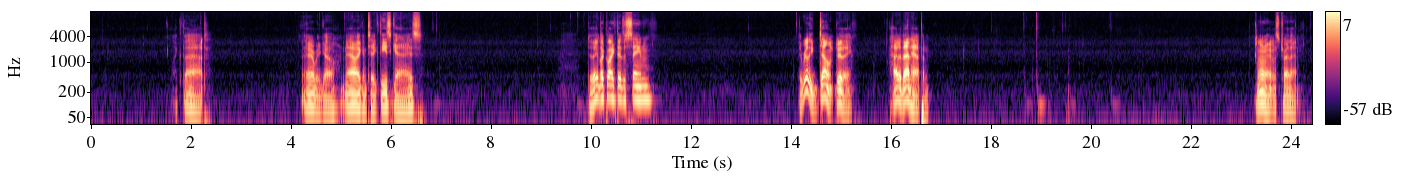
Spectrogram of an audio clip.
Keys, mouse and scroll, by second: 5.1 3, 5.4 click, 6.0 shift+click, 6.6 shift+middle click, 7.0 middle click, 9.8 alt+a, 10.2 middle click, 16.9-17.7 scroll up 1, 18.7 2, 19.3 alt+click, 19.8 alt+shift+click, 21.0 click, 23.9 3, 24.2 click.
